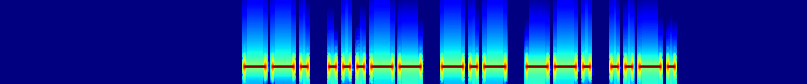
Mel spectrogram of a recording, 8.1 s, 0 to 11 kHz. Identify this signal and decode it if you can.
Morse code, heard as a keyed tone, about 17 wpm, 700 Hz. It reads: G3KGF
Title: DXCC-100 Call Signs - 5 Characters - Repeated 2x - 17wpm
